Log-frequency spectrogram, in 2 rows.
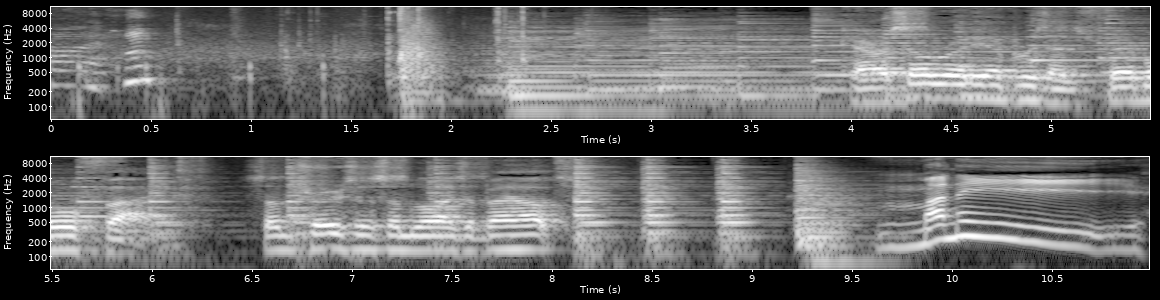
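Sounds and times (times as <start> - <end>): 
speech: 0.2 - 0.7, 4.0 - 8.3, 9.8 - 10.9
door swinging shut with a solid thunk: 1.7 - 2.6.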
